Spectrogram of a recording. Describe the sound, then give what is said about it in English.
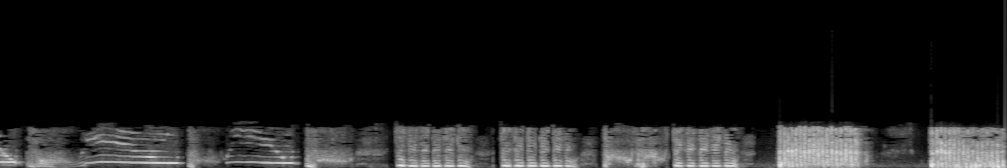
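A voice imitates battle sound effects: sliding whistle-like zaps, rapid stuttering bursts like machine-gun fire, and loud hissing blasts like explosions, delivered in quick succession as a comic impersonation. “Thank you for everyone calling with your own Michael Winslow impersonations there.”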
